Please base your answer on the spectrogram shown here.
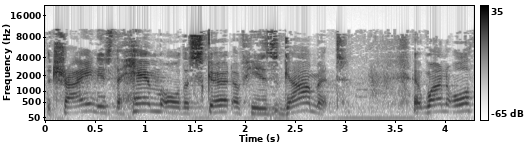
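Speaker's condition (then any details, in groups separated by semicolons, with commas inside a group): No condition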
